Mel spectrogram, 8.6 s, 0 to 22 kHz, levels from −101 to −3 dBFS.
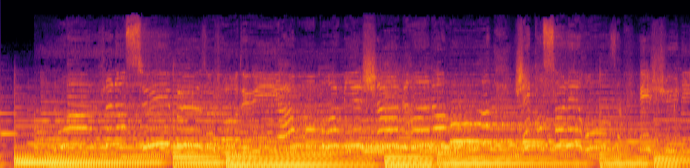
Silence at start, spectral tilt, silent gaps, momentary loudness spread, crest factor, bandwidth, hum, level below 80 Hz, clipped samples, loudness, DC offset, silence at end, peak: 0 s; -7 dB/octave; none; 5 LU; 14 dB; 14 kHz; none; -24 dBFS; under 0.1%; -18 LUFS; 2%; 0 s; -4 dBFS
